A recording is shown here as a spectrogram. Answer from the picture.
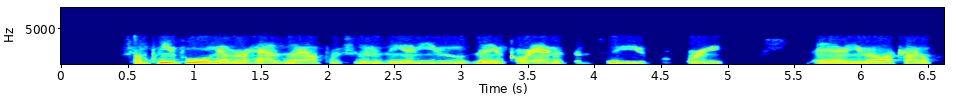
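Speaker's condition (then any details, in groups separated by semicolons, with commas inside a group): Cleft lip and palate; extreme leg deformities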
